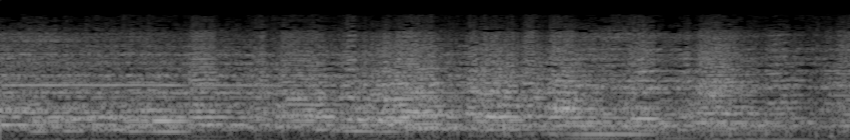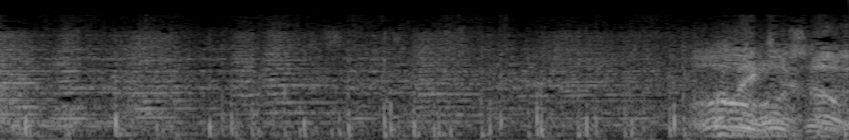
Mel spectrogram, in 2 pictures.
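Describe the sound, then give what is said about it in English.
Horse hooves clip-clop in a quick, steady rhythm, growing clearer partway through, set against a dense, busy tonal background with a voice briefly rising near the end. “Now we can water the horses here.”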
